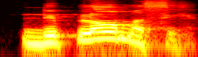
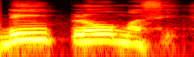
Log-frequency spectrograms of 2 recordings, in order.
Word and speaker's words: diplomacy: and here is no diplomacy okay this is not the right one deep low mercy so the stress must be on the second syllable diplomacy diploma diplomacy diploma so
